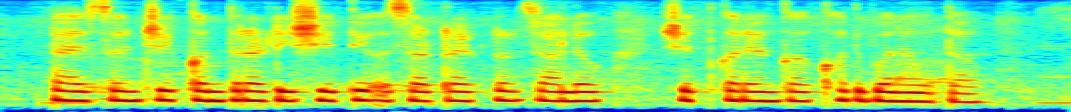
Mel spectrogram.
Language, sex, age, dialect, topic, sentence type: Marathi, female, 25-30, Southern Konkan, agriculture, statement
